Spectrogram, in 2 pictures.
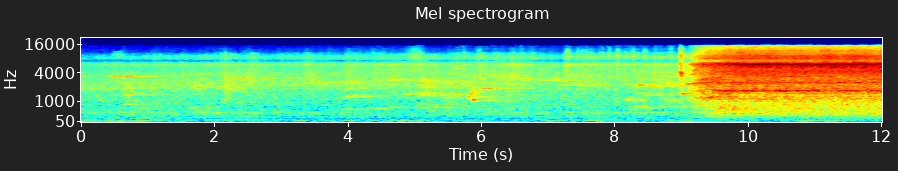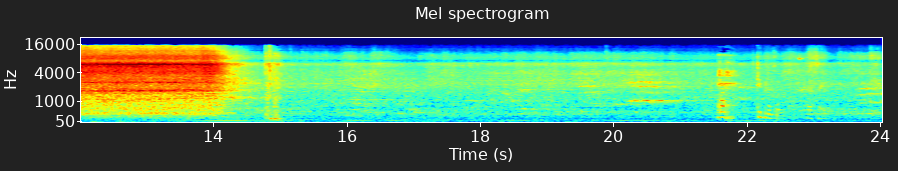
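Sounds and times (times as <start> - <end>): hair dryer blowing with whine: 9.0 - 14.9.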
